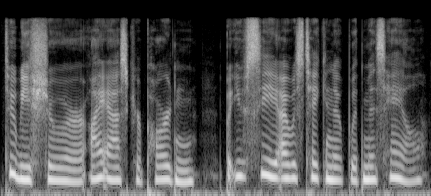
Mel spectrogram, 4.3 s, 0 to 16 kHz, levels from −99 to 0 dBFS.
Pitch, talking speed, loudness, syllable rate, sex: 220 Hz, 235 wpm, -18 LUFS, 4.9 syllables/s, female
